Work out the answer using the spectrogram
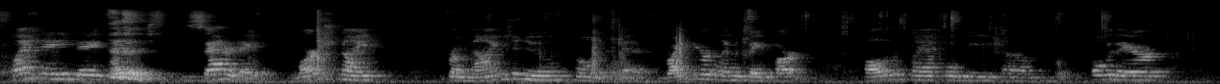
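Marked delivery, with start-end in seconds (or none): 0.1-8.1 louder, projected voice carrying to the back. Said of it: "Can you talk a little louder?".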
